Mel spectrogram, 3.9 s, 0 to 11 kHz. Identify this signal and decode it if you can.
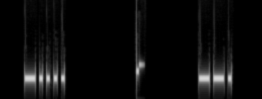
Morse code, heard as a keyed tone, about 22 wpm, 700 Hz. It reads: 6 G
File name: Single-Letter-Number-22wpm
